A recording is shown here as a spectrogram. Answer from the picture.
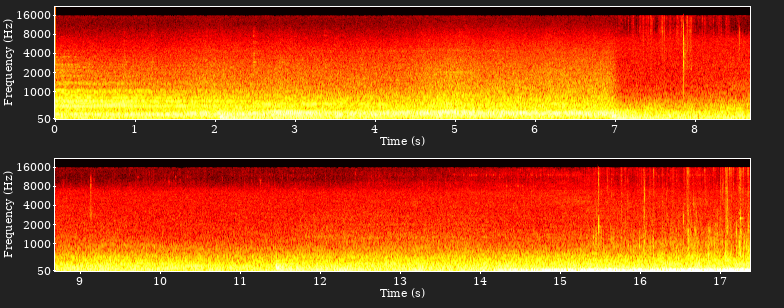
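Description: A low, steady rumbling ambience that changes abruptly about seven seconds in, losing its higher hiss, and grows louder near the end.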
